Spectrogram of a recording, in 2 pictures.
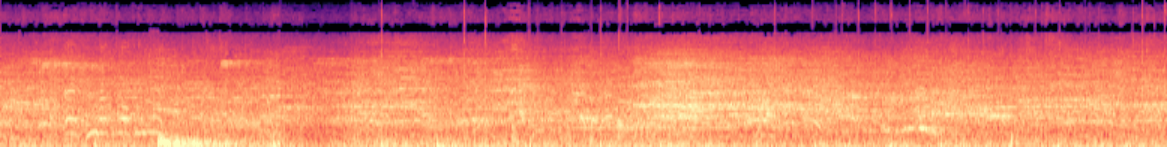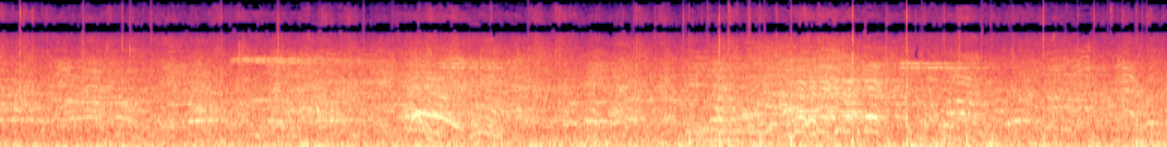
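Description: Live basketball game in a large hall: the ball bouncing on the hardwood court as players dribble, sneakers squeaking now and then, and players and spectators calling out over a steady crowd hubbub.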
